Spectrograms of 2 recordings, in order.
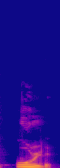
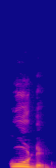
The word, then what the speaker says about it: could: अब देखिए यहाँ पे काफ पढ़ेंगे, कैफ, COULD, तो क्या पढ़ेंगे इसको, कूल्ड। आप पढ़ते होंगे कूल्ड, लेकिन इस तरह से नहीं होगा, इसका सही उच्चारण होगा कूड, कूल्ड नहीं, कूड, कूड। यहाँ पे भी क्या है, एल साइलेंट है।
